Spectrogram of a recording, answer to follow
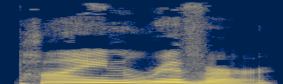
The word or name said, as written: pine river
